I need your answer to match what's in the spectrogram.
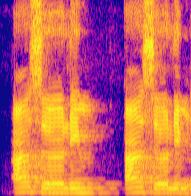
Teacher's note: Nah sebagaimana huruf Dal sukun enggak boleh dipantulkan Sin sukun mim sukun enggak boleh juga dipantulkan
